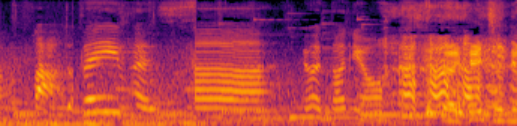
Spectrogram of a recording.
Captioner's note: laugh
